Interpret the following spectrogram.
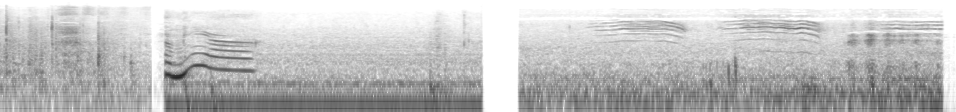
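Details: Domestic cat letting out one loud meow that dips and then rises before trailing off, followed after a pause by a series of faint high tones over a steady background hum.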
